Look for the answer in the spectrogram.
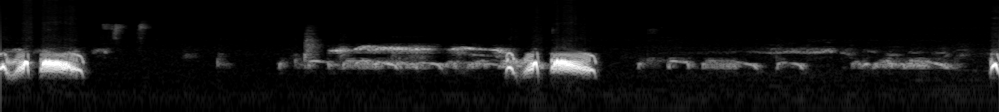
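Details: Luring call of a spotted dove meant to provoke wild doves into cooing and flying in: loud paired throaty coos open and recur near the middle, separated by long stretches of softer murmured cooing and a faint higher tone.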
